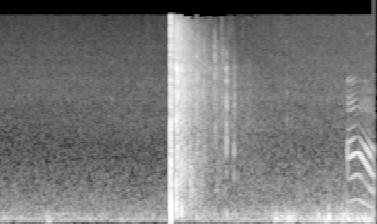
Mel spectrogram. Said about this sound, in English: Well, I have shot a gun. You have fired a gun. There we go. It was loud.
